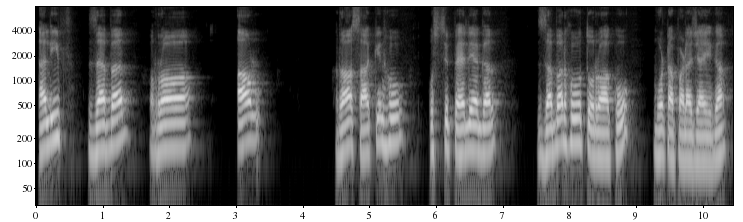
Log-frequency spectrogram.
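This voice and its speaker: Recitation teacher, mellow tone, slow syllable drills, stretched vowels, short calm explanations. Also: mid-range voice, lo-fi sound. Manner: brief, calm rule explanations between drills. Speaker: Quran reading teacher.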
